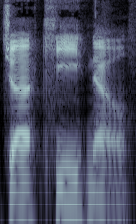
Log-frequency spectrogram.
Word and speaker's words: Giacchino: Well, it's spelled like Giacchino. It's like Frappuccino, but not. There's a GIA in front, and then there's Kino.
